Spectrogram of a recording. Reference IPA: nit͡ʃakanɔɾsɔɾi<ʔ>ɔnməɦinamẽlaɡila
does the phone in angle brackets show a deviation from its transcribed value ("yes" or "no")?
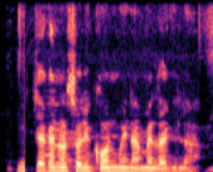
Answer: yes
